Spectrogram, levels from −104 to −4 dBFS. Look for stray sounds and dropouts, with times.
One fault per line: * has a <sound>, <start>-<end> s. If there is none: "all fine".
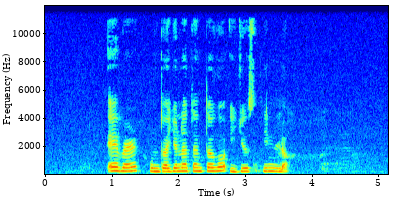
all fine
